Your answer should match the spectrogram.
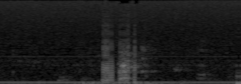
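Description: Four-cylinder engine of a Mazda Miata running, heard from inside the cabin as a steady low drone. About a second in, a short louder pitched sound rises over it.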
